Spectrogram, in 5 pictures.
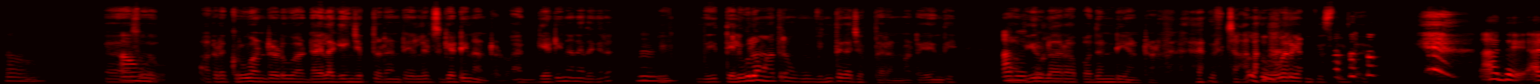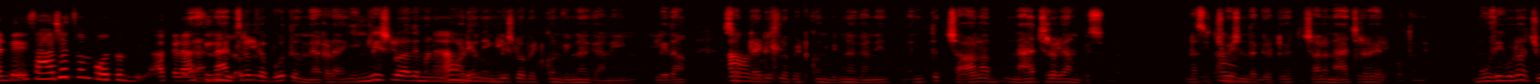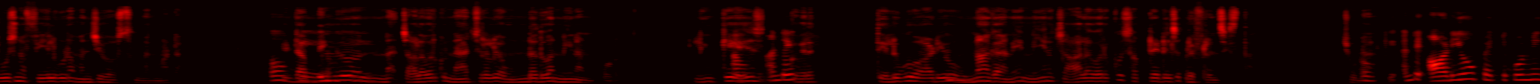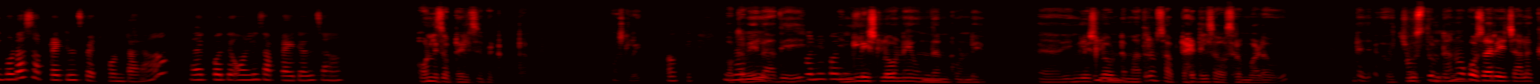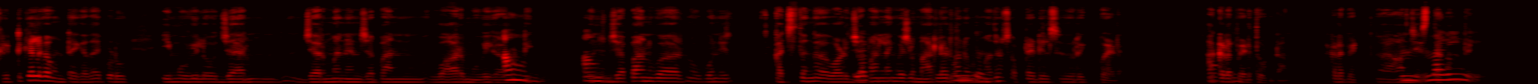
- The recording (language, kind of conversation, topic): Telugu, podcast, సబ్‌టైటిల్స్ మరియు డబ్బింగ్‌లలో ఏది ఎక్కువగా బాగా పనిచేస్తుంది?
- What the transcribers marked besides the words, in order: other background noise; in English: "సో"; in English: "క్రూ"; in English: "డైలాగ్"; in English: "లెట్స్ గెట్ ఇన్"; in English: "గెట్ ఇన్"; laughing while speaking: "అది చాలా ఓవర్‌గా అనిపిస్తుంటది"; in English: "ఓవర్‌గా"; chuckle; in English: "సీన్‌లో"; in English: "న్యాచురల్‌గా"; in English: "ఆడియోని"; in English: "సబ్‌టైటిల్స్‌లొ"; in English: "నేచురల్‌గా"; in English: "సిట్యుయేషన్"; in English: "నేచురల్‌గా"; in English: "మూవీ"; in English: "ఫీల్"; in English: "డబ్బింగ్"; in English: "నేచురల్‌గా"; in English: "ఇన్ కేస్"; in English: "ఆడియో"; in English: "ప్రిఫరెన్స్"; in English: "ఆడియో"; in English: "సబ్‌టైటిల్స్"; in English: "ఓన్లీ"; in English: "ఓన్లీ"; in English: "మోస్ట్‌లీ"; in English: "సబ్‌టైటిల్స్"; in English: "క్రిటికల్‌గా"; in English: "మూవీలో"; in English: "అండ్"; in English: "వార్ మూవీ"; in English: "వార్"; in English: "లాంగ్వేజ్‌లొ"; in English: "సబ్‌టైటిల్స్ రిక్వైర్డ్"; in English: "ఆన్"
